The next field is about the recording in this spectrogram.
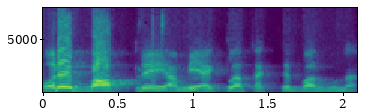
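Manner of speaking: plain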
